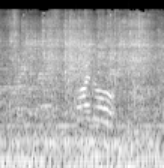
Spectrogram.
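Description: Steady low rumble of street traffic, with a short indistinct voice about a second in.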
